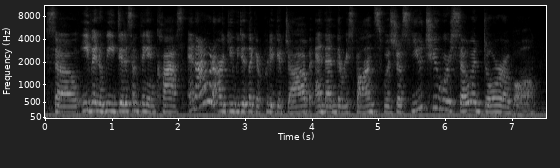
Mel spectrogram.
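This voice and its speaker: A woman's voice: mid-range voice, expressive, a little fast, few pauses. A woman in her twenties chatting casually to camera as a vlog co-host. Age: 20s. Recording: roomy echo, distant mic, noisy.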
